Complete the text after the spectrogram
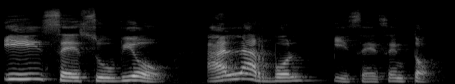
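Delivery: normal talking voice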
